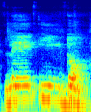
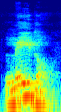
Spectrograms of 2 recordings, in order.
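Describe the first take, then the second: First: The two vowels are split into separate syllables. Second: The two vowels blend into one syllable. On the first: The speaker calls it right. "three syllables" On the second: The speaker calls it wrong. "without the accent mark, it would be pronounced ladle"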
